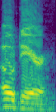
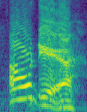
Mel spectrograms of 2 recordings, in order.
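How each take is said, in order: First: It is said in a plain, ordinary voice. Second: It is said in a put-on, old character voice. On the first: The speaker calls it wrong. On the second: The speaker calls it right.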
